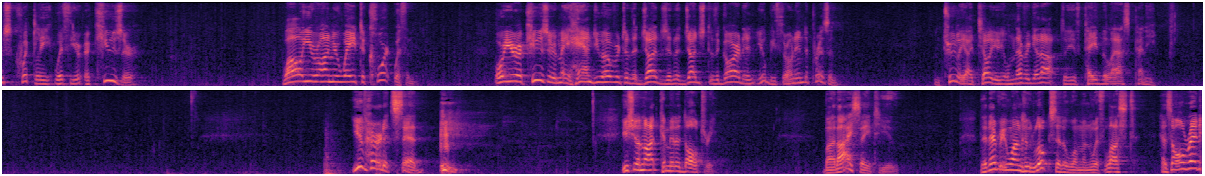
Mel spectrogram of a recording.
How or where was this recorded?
large echoing room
